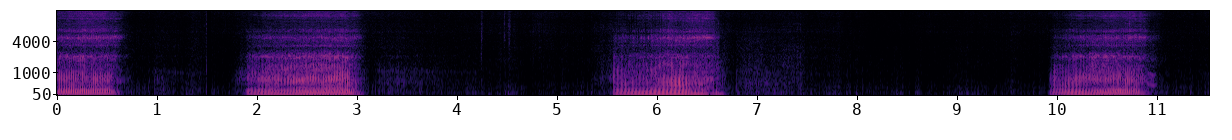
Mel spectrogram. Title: I don't mind my dog snoring. They can snore all they want. Dog snores are the best to listen to.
